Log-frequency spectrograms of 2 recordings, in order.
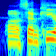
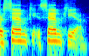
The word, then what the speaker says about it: Samkhya: Samkhya or Samkhya. I've heard it pronounced both ways.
